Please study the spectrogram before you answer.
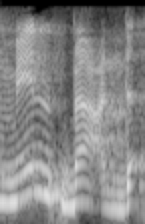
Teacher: الإقلاب عند حرف الباء بغنة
